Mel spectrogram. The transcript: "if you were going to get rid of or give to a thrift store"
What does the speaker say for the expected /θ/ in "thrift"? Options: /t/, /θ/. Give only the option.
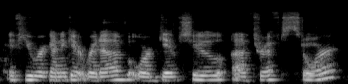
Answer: /θ/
